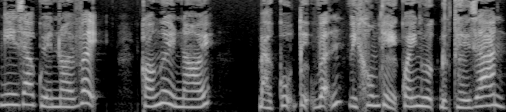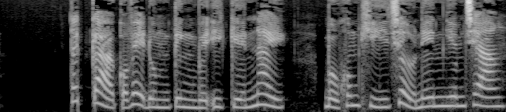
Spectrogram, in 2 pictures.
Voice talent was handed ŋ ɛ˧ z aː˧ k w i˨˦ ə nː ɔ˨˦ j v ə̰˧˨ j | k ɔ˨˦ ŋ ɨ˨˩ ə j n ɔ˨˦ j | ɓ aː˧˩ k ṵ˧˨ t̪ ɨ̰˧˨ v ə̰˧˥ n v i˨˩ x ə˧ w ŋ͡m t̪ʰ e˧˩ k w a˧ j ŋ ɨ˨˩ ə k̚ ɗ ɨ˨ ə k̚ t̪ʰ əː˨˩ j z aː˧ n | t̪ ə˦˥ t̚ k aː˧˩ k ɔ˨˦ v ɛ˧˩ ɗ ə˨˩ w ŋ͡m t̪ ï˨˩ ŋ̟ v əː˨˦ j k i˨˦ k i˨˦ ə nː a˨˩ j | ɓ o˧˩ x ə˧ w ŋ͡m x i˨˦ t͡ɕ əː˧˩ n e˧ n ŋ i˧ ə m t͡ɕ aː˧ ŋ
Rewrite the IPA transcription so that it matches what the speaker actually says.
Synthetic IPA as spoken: ŋ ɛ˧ z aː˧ k w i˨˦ ə nː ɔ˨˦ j v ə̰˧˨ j | k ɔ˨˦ ŋ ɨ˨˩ ə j n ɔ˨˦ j | ɓ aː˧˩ k ṵ˧˨ t̪ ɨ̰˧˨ v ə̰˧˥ n v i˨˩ x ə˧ w ŋ͡m t̪ʰ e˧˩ k w a˧ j ŋ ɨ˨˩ ə k̚ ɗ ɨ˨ ə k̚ t̪ʰ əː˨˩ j z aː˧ n | t̪ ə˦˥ t̚ k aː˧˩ k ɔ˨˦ v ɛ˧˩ ɗ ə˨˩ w ŋ͡m t̪ ï˨˩ ŋ̟ v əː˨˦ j ʔ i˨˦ k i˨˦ ə nː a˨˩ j | ɓ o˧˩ x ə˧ w ŋ͡m x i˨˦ t͡ɕ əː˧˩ n e˧ n ŋ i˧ ə m t͡ɕ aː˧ ŋ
